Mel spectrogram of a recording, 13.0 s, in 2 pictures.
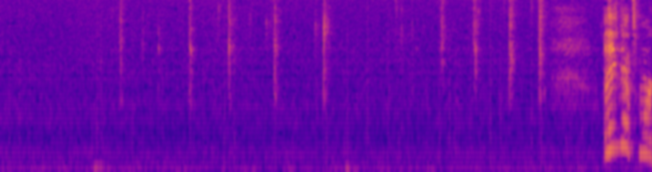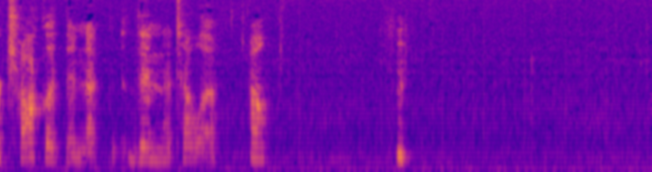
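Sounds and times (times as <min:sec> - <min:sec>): person chewing: 0:00.9 - 0:05.6
mouth clicks: 0:01.1 - 0:05.6.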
